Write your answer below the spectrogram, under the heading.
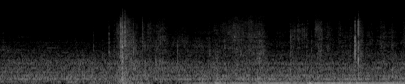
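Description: Plastic zipper bag rustling and crinkling as a hand digs through flour for coated fish chunks, with two sharp crinkles, one just over a second in and one near the end, over a low steady hum.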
